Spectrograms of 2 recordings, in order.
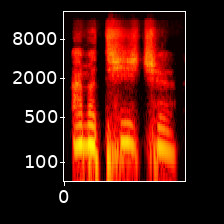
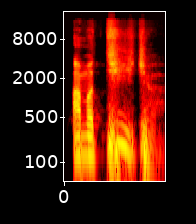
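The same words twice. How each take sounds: First: It is said in a meek, apologetic tone. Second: It is said in a proud, confident tone. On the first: Being a teacher is nothing special. The speaker calls it wrong. "only a teacher. You see, the tone is" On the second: Being a teacher is something to be proud of. The speaker calls it right. "you must stand and say"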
